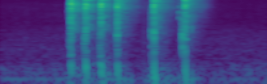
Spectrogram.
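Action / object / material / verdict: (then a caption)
tap / plastic electric shaver comb guard / plastic / none. The plastic comb guard of a handheld electric shaver or trimmer, with a plastic body and metal-look head, is clicked and tapped with fingers. Six sharp, bright clicks come in a quick, uneven series over about one second, each dying away almost at once.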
